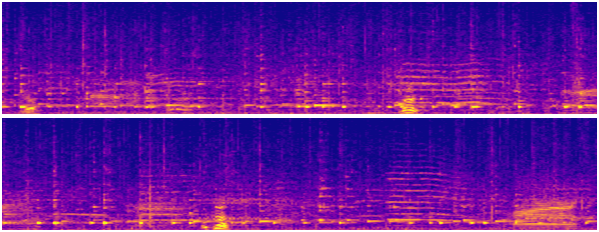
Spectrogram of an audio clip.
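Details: Goats in a flock passing through a village give scattered quavering bleats every few seconds, a longer rising-falling bleat near the end, over a steady ringing bell-like tone and background chatter.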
